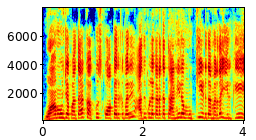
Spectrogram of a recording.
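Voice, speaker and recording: A woman's voice: high voice, fairly even intonation, rapid-fire, a bit bright, highs cut off. A woman voicing a cheeky, lazy young daughter-in-law in a comic cartoon, teasing her in-laws in a Kanyakumari Tamil accent. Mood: insulting. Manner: teasing, mocking, brash.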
